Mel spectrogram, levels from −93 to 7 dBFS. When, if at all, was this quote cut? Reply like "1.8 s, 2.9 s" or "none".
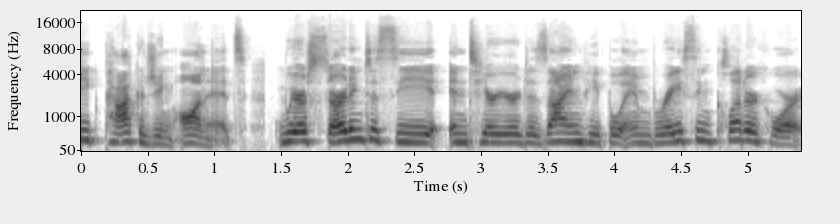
none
